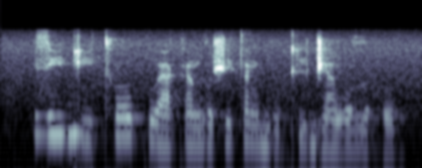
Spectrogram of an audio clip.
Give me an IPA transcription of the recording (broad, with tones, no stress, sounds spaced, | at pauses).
z iː˦ ɡ iː˨ tʰ oː˦ kʷ aː˨ k ã˦ ɡʷ ɛ˦ ʃ i˦ t ã˦ ɡ͡b uː˨ kʼ i˦ d͡ʒ ã˨ w o˦ ɣ ʊ˨ h o˨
